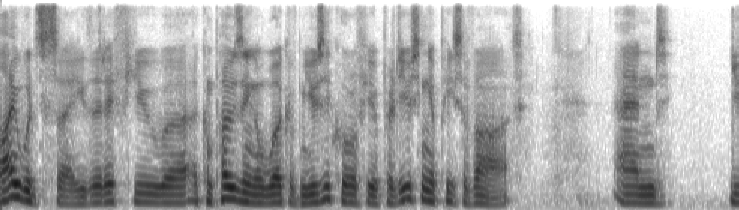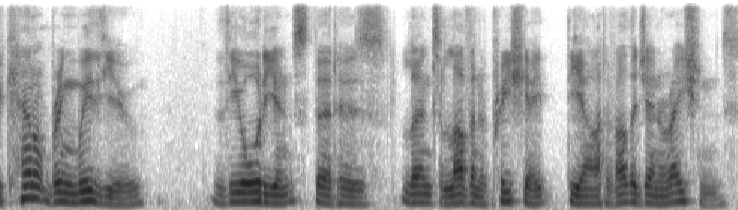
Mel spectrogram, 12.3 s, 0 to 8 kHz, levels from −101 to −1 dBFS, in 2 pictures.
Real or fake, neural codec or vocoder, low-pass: real; none; 7.2 kHz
